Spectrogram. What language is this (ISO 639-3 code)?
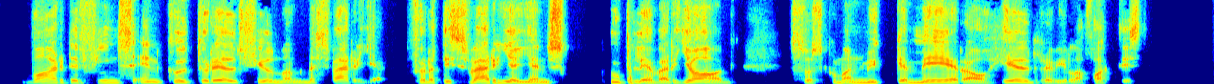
swe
